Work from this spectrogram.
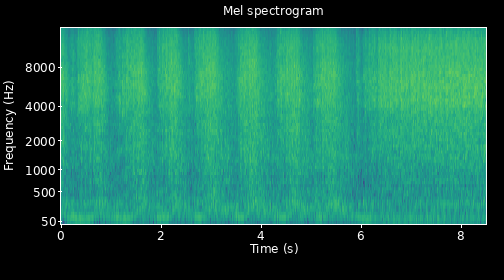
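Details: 1970 Pontiac GTO V8 idling on open headers after engine work, before first drive: deep loud burble with steady even lope, no ticking or leak puffing; sounds way better, healthy idle.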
